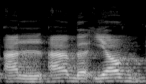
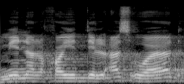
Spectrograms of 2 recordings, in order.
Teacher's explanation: Huruf dod tidak dipantulin, huruf dal dipantulin dengan syarat berhenti ya. Khaitil aswad dalnya dipantulkan.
